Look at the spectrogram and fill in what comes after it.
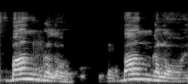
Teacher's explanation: The stress lies on the first syllable. So it's bangalow and not bangalo and not bangal.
